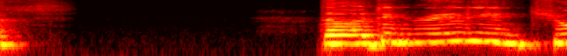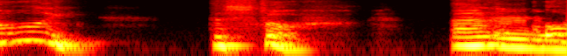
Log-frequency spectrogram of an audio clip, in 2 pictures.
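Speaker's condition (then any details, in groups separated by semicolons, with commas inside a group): Cerebral palsy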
